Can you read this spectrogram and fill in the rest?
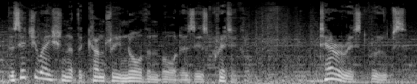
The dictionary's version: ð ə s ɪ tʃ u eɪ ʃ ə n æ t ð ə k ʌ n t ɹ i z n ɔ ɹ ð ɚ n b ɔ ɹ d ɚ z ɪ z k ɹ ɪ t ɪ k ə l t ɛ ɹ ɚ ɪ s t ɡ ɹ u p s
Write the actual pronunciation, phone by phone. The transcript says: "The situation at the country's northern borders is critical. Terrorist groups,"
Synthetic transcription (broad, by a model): ð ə s ɪ tʃ u eɪ ʃ ə n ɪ t ð ə k ʌ n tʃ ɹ i n ɔ ɹ ð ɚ n b ɔ ɹ d ɚ z ɪ z k ɹ ɪ t ɪ k ə l t ɛ ɹ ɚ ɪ s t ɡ ɹ u p s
